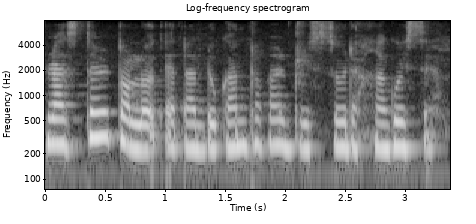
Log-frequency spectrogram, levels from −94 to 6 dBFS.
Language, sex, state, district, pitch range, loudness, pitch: Assamese, female, Assam, Kamrup Metropolitan, 235-260 Hz, -15 LUFS, 240 Hz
